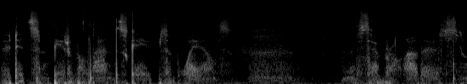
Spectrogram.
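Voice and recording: Croaky whispering at a moderate pace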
